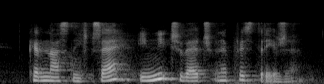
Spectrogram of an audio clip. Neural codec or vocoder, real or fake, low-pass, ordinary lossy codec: codec, 16 kHz, 1 kbps, X-Codec, WavLM features, trained on Multilingual LibriSpeech; fake; 7.2 kHz; none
